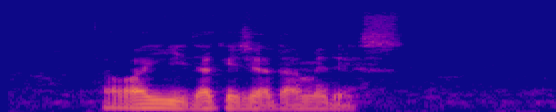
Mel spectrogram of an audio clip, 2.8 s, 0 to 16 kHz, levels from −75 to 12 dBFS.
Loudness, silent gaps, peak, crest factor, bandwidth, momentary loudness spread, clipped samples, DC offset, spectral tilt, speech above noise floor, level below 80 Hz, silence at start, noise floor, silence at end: -24 LUFS; none; -6 dBFS; 20 dB; 11.5 kHz; 16 LU; under 0.1%; under 0.1%; -7.5 dB/octave; 36 dB; -40 dBFS; 0.5 s; -59 dBFS; 0.8 s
